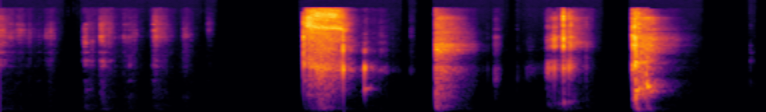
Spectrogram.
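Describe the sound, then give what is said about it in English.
A few faint clicks, then four short, splashy glugging bursts in an uneven rhythm as beer pours from a bottle into a stemmed Orpheus anniversary glass. No one speaks. “And then some pours. Nice pour.”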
